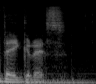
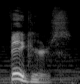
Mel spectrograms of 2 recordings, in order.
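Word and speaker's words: Vaegirs: Back in the kingdom of Vagris. Vagris. Vigors. My bad. I know I've been mispronouncing it the entire game.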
